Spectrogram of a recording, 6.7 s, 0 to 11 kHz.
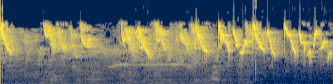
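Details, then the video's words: Oriental white-eye (pleci) singing quiet, high twitters that grow into loud, rapid slurred chirping phrases, with a faint steady tone and low background noise. "Pleci langsung gacor dalam 1 menit"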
